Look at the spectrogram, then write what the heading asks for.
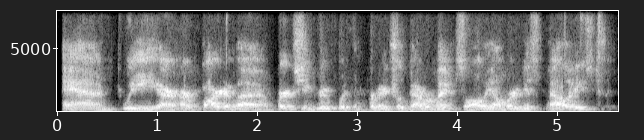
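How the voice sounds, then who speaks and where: A man chairing a town council meeting, brisk and matter-of-fact. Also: low-pitched, darkish tone, far from the mic, lo-fi sound.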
